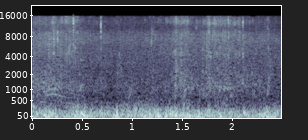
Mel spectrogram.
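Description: Small lake waves washing over and between shoreline rocks, with wind rumbling on the microphone.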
